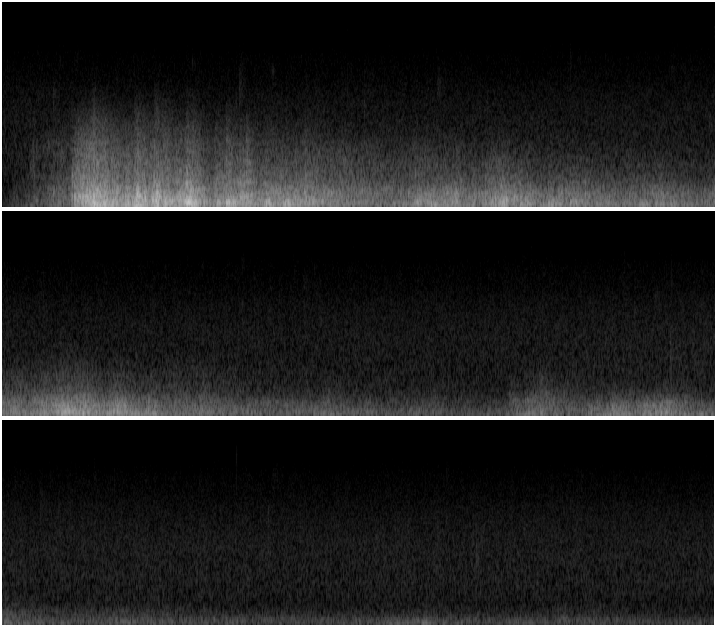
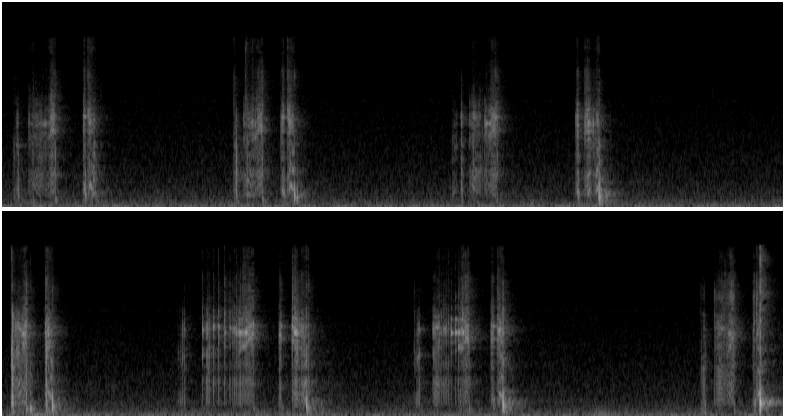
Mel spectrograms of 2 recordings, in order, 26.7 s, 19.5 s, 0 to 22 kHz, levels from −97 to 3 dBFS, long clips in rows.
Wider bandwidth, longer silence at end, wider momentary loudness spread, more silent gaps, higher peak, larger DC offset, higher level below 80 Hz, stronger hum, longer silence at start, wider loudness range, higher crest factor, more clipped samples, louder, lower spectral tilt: second, 8.6 kHz vs 11 kHz; first, 3.6 s vs 0 s; first, 29 LU vs 19 LU; neither; about the same, -16 dBFS vs -16 dBFS; neither; first, -46 dBFS vs -68 dBFS; neither; first, 0.4 s vs 0 s; first, 27 LU vs 7 LU; second, 24 dB vs 34 dB; neither; first, -38 LUFS vs -47 LUFS; first, -10 dB/octave vs -5 dB/octave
